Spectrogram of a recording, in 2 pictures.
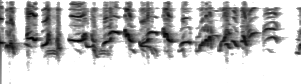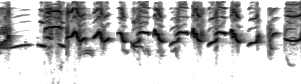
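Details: Oriental magpie-robin fighting song used as bait to provoke other birds: a dense, rapid stream of varied whistles, chirps and harsh buzzy notes, mostly high-pitched, with a brief pause near three seconds.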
